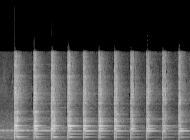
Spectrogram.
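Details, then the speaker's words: Sheet metal clamped in a shrink fixture, running up the center before it touches the metal: steady hammer blows about three a second, each ringing bright and hollow with a long tail, showing the blows land off the dolly. "You can hear that I'm definitely off dolly at this point. I haven't gotten the center down to touching the metal yet."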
